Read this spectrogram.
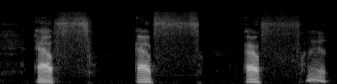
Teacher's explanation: দাঁতের উপরের দাঁতের অগ্রভাগ দিয়ে নিচের ঠোঁটের অগ্রভাগ স্পর্শ করার মাধ্যমে উচ্চারণ করতে হবে এফ এফ এফ উপরের দাঁতের অগ্রভাগ দিয়ে নিচের ঠোটের অগ্রভাগ মানে আগার দিকে স্পর্শ করতে হবে।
